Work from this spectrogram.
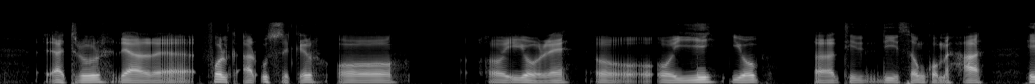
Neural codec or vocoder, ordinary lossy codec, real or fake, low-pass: none; MP3, 64 kbps; real; 7.2 kHz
